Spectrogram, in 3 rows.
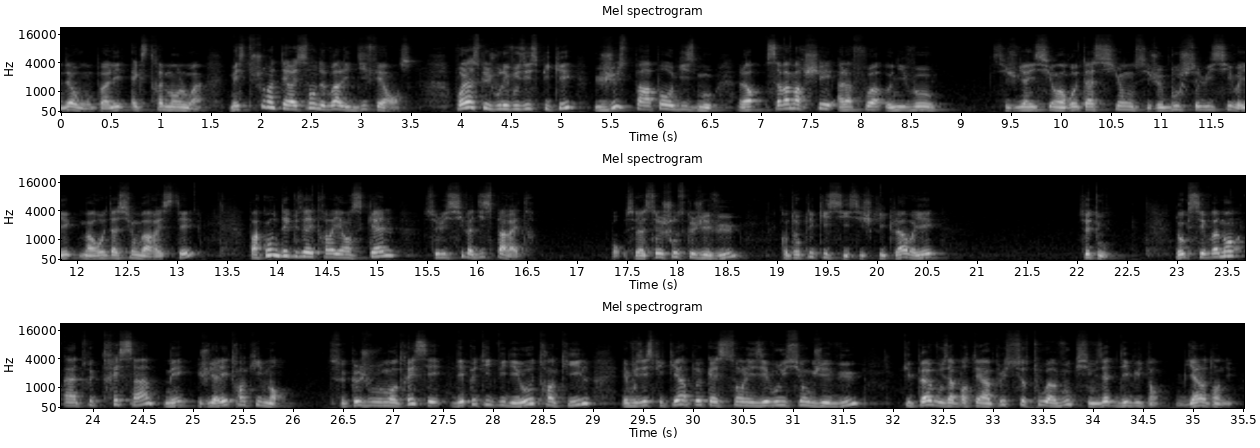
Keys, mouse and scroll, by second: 7.2-9.1 drag, 9.1-11.1 middle drag, 11.1 click, 14.4-16.1 drag, 20.1 click, 22.6-25.7 middle drag.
